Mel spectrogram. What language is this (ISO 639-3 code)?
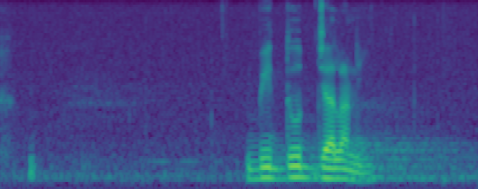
ben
